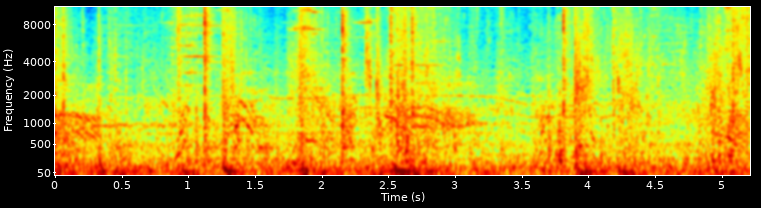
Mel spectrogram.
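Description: Punches and blows land with heavy thuds and crunches.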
